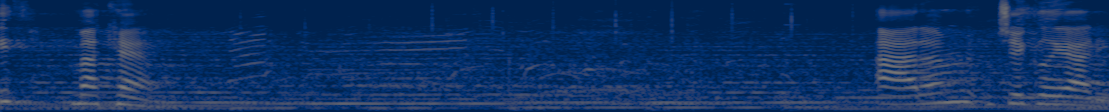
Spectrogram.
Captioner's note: congregation cheering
